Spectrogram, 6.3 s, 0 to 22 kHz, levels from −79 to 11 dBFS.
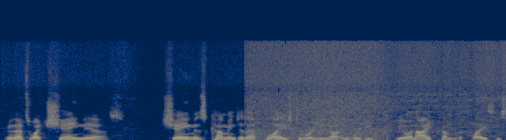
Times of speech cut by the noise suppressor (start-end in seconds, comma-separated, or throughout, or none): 1.36-1.53, 5.46-6.29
